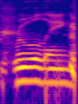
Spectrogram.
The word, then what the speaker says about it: grueling: I mean, there's the word grueling. It rhymes with cruel.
